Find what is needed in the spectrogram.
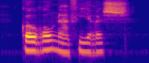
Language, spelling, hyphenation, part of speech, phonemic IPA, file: Dutch, coronavirus, co‧ro‧na‧vi‧rus, noun, /koːˈroː.naːˌviː.rʏs/, Nl-coronavirus.ogg
- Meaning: coronavirus (member of the family Coronaviridae)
